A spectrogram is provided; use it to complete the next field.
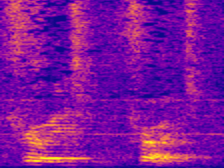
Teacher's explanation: ‘through it’ [ˈθruː ɪt] → [θrʊɪt]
